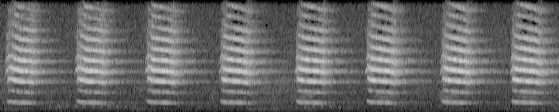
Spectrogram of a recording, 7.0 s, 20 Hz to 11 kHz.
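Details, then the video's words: Glossy black cockatoos at their Cootharaba feeding ground on Casuarinas, June to September, late afternoon; a steady series of eight rasping, slightly descending calls, one roughly every 0.9 seconds. "Glossy Black Cockatoos at Cootharaba"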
